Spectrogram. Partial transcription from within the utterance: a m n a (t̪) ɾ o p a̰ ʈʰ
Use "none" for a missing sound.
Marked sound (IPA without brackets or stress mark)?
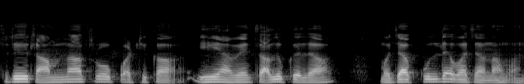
t̪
